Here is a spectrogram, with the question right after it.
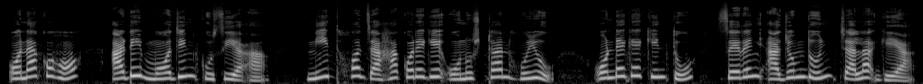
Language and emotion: Santali, neutral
